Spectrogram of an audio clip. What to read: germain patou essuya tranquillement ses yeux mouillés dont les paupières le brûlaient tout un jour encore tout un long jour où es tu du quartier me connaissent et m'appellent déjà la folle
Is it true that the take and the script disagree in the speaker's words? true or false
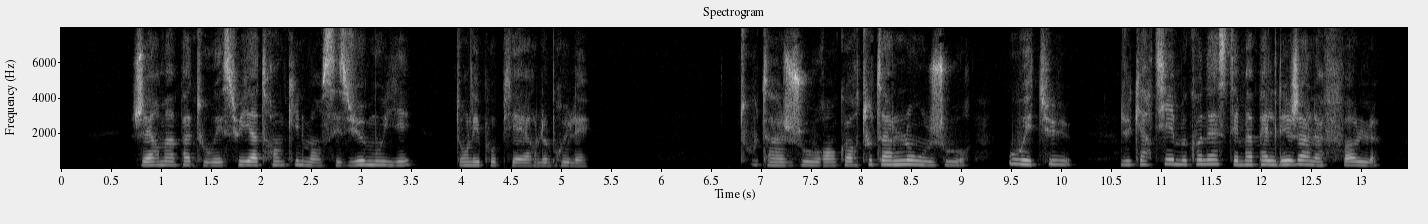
false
